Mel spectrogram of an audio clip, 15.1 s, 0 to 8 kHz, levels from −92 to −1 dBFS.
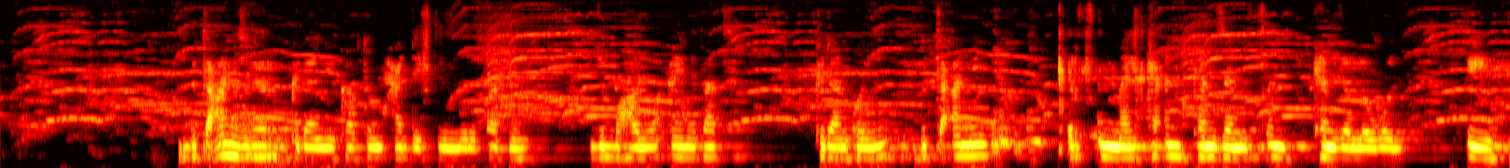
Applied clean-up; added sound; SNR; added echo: classical method WPE with log-MMSE.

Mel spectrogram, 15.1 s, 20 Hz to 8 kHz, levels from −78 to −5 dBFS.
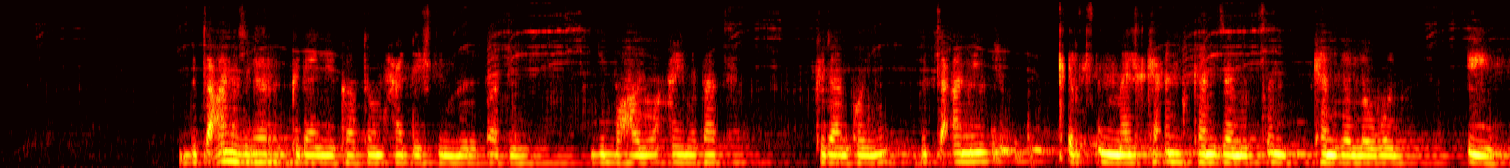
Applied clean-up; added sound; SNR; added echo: neural separator model SepFormer DNS4.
